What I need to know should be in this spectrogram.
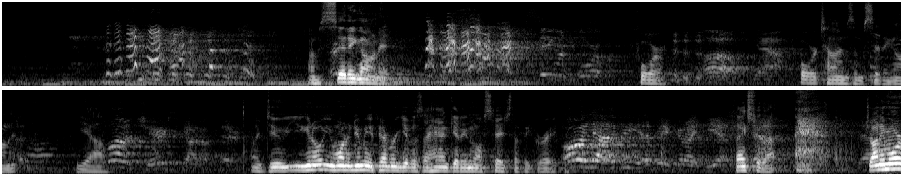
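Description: A middle-aged man speaks theatrically on a stage.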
